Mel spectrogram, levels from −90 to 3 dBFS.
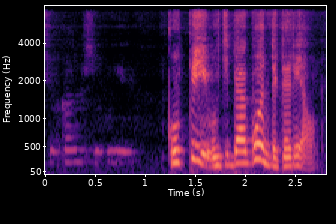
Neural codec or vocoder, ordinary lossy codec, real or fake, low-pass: codec, 32 kHz, 1.9 kbps, SNAC; none; fake; 7.2 kHz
